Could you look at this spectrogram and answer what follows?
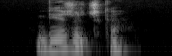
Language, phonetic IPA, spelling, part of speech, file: Polish, [vʲjɛˈʒɨt͡ʃka], wieżyczka, noun, LL-Q809 (pol)-wieżyczka.wav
